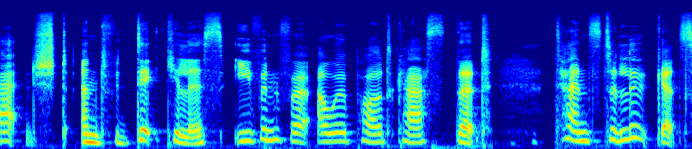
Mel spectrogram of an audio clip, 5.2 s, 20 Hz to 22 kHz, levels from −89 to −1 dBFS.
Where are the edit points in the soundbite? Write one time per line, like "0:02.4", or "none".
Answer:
none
